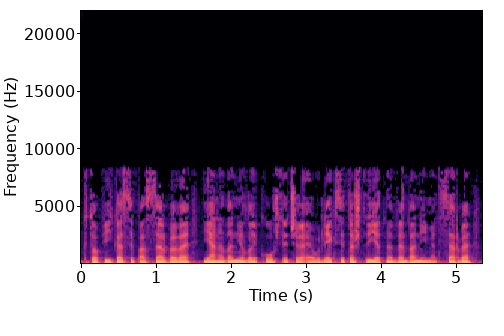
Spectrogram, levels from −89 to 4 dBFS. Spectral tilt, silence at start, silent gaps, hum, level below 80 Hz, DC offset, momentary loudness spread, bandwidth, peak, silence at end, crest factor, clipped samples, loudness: -7 dB/octave; 0 s; none; none; -38 dBFS; under 0.1%; 4 LU; 8.6 kHz; -2 dBFS; 0.1 s; 14 dB; under 0.1%; -17 LUFS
